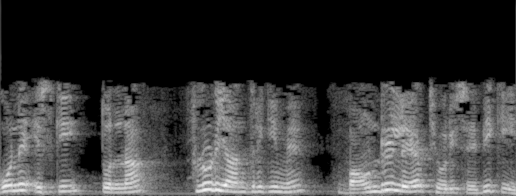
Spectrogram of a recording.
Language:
Hindi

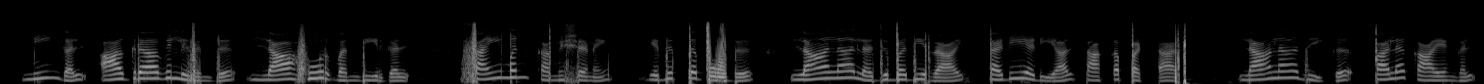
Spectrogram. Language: Tamil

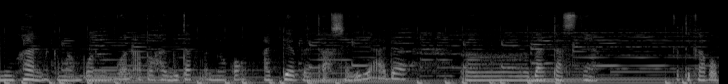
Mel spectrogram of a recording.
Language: Indonesian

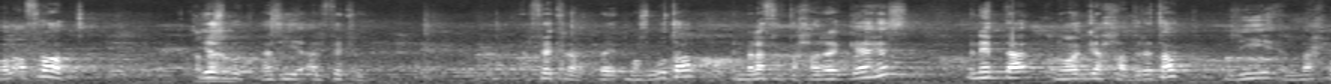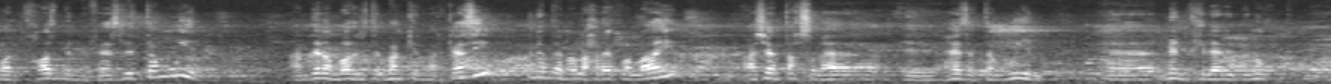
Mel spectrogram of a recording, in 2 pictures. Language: Arabic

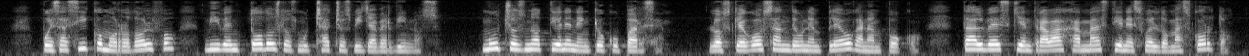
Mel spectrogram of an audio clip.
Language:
Spanish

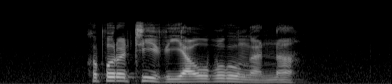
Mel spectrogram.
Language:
Venda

